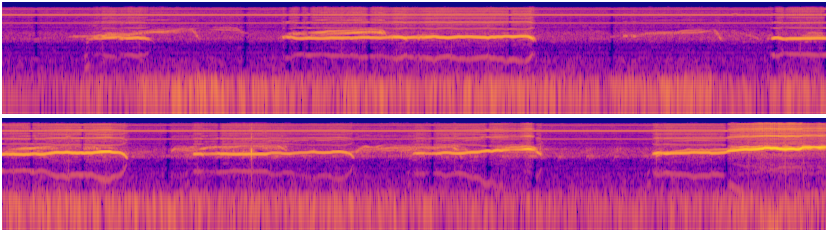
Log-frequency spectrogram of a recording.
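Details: Bald eagle chicks in the nest on a lean food day as their mother arrives with seal placenta for lunch; thin, high whistled notes, some slurred upward, come in runs of about a second over a steady low rumble.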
